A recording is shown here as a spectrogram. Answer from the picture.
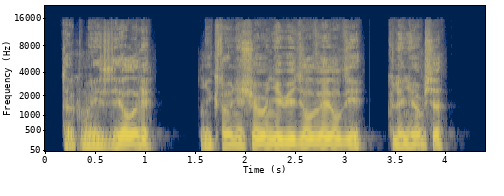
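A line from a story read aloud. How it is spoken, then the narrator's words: Mumbled reply. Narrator (Russian): промямлил кто-то в ответ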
